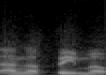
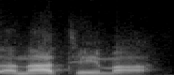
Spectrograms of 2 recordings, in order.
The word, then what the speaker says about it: anathema: Some Americans pronounce it anathema, but it's slightly off. It's anathema.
